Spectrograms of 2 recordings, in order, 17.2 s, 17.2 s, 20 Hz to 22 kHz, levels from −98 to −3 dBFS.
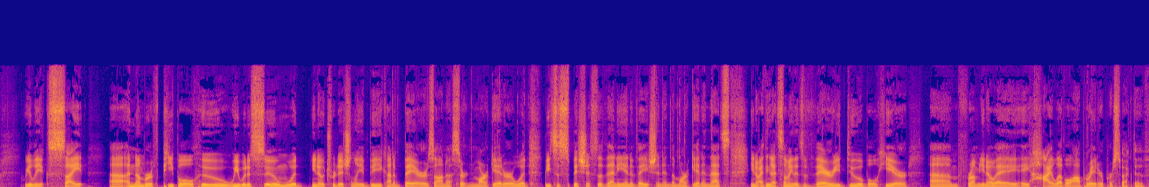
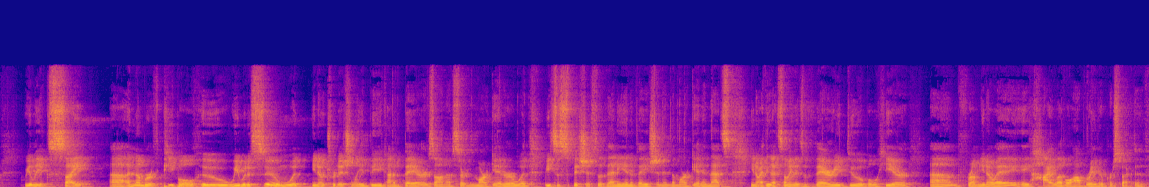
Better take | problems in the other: first | room echo; slight; dies away in 0.7 s

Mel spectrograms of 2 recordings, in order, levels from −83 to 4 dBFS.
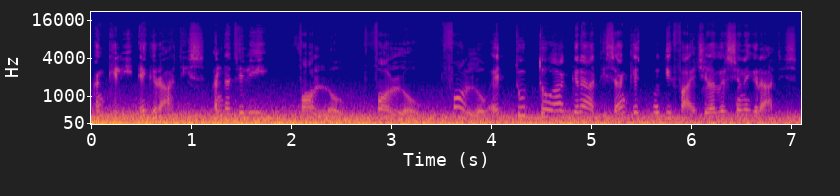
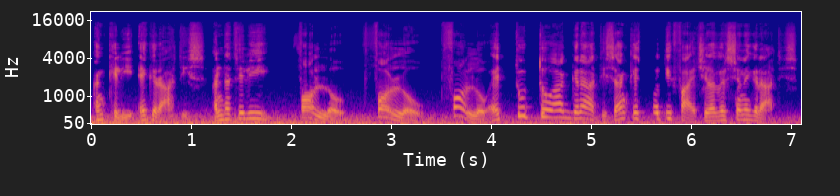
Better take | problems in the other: second | low rumble; loud; throughout; 2 dB below the speech; faint in the second

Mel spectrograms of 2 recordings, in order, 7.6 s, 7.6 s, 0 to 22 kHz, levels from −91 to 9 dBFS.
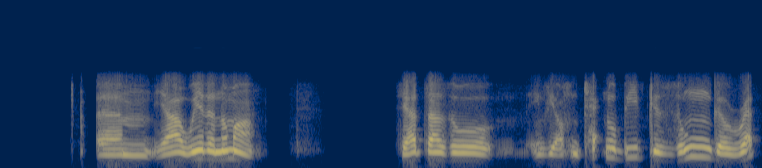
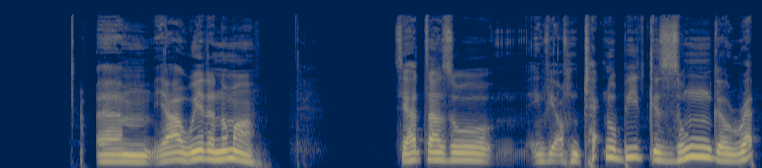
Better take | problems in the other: second | phone-call audio

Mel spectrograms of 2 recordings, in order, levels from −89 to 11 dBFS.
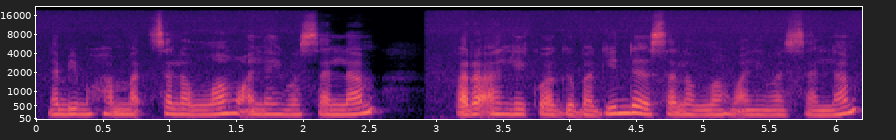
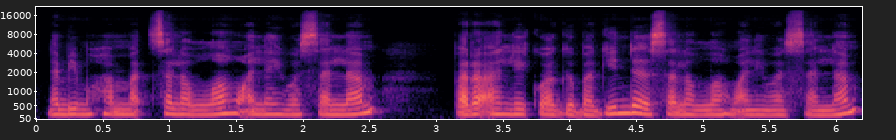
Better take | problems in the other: second | hiss; faint; until 2 s and from 3 s on; 20 dB below the speech

